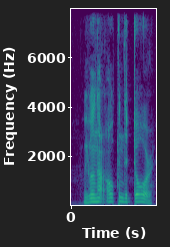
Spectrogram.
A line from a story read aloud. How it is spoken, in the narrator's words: cried they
